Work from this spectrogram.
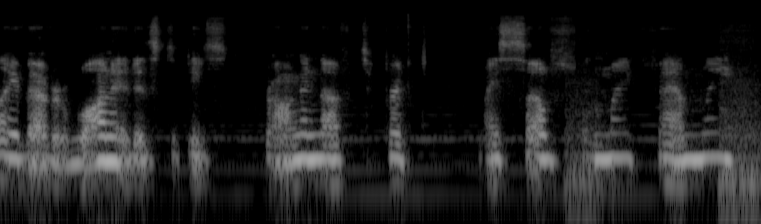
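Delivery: high, weak, fading voice. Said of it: "she's gonna say".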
